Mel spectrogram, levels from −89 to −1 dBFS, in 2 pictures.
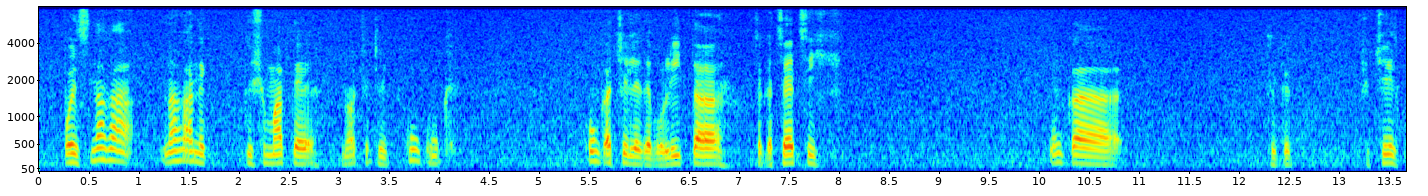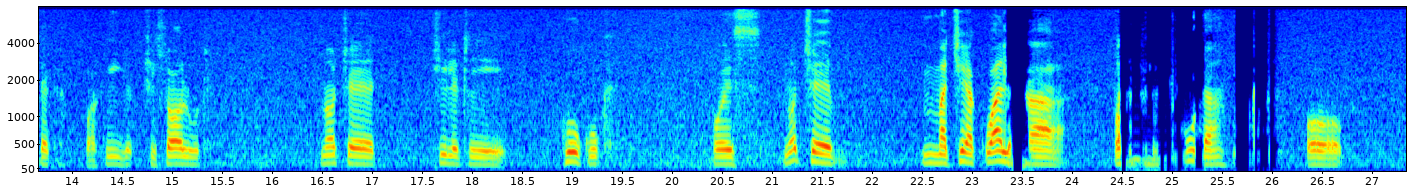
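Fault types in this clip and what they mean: Other side's voice leaking through: the echo canceller likely left part of the loudspeaker signal in the microphone path. Scraps of a second voice slip through around 23.3, 24.4 and 25.6 s, between roughly 20 and 10 dB below the talker.
Speech suppressed in double talk: with both sides talking at once, the canceller likely mistook the talker for echo and pulled everything down. The talker's speech dips deeply, by up to around 30 dB, near 23.4 s and again from 24.5 to 25.3 s.
Background gated by the echo canceller: while the loudspeaker was active, the canceller clamped the microphone hard. From 25.66 to 25.95 s the room sound drops away by about 40 dB, for roughly a fifth of a second in total, then returns.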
